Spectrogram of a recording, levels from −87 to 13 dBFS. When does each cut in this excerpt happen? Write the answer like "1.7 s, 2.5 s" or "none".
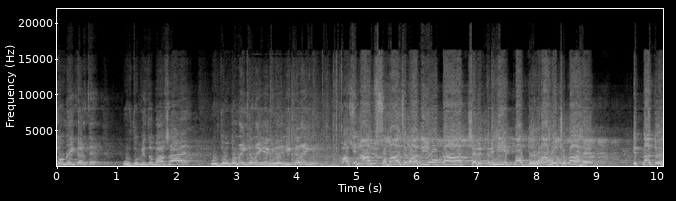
4.7 s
